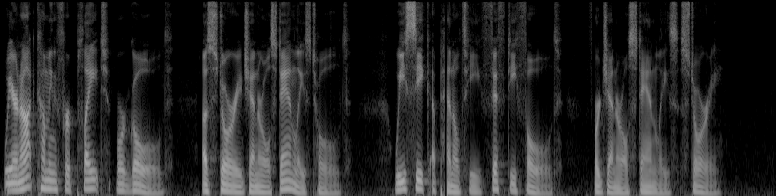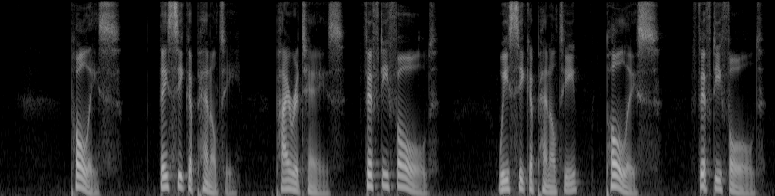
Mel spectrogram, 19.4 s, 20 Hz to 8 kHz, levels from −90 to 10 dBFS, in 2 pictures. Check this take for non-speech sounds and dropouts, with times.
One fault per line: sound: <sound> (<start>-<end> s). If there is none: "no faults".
sound: dropout (5.6-5.6 s)
sound: dropout (7.4-7.4 s)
